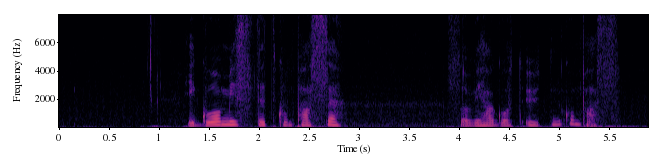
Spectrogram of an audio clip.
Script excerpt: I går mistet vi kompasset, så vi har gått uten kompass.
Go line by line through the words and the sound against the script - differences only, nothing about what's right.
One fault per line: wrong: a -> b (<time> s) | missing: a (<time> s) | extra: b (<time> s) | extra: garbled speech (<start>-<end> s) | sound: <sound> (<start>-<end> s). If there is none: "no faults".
missing: vi (2.2 s)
